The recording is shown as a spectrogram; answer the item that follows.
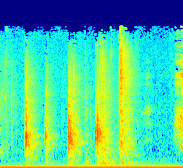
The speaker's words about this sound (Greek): Μη βγαίνεις, κάποιος χτυπάει στην πόρτα.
